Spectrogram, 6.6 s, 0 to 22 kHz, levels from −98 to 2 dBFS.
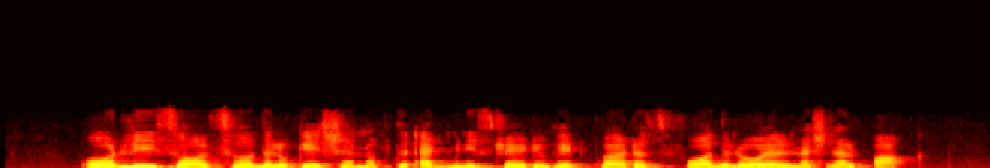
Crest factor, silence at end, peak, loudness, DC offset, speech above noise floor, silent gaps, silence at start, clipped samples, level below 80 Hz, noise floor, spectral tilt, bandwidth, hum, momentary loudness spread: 14 dB; 0.6 s; -12 dBFS; -27 LUFS; under 0.1%; 48 dB; none; 0.55 s; under 0.1%; -68 dBFS; -74 dBFS; -5 dB/octave; 7.6 kHz; none; 9 LU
